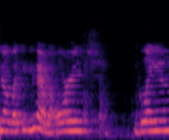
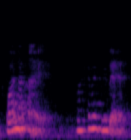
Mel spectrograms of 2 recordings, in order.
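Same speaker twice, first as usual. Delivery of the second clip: mock innocent; 2 semitones higher, 8 dB quieter than usual. Acting innocent in imagined breakup.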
